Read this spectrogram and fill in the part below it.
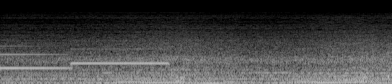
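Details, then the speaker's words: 1997 Lincoln Continental V8 at idle after repairing a burnt spark plug wire on a misfiring cylinder; even steady rumble, no more puffy sound, which returns when the wire is unhooked. "no more little puffy sound let's do the final test sounds good here"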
